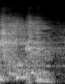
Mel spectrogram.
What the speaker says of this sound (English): Oh, it was a cough.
